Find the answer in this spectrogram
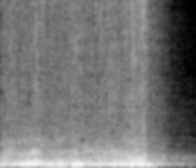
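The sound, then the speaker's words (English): Buzzing of killer bees: a loud, dense, steady droning hum with a wavering tone that fades out over the last half second. “Killer bees!”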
